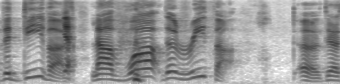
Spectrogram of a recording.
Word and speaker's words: Aretha: I said it the American way, Aretha. La Voix d'Aretha. You don't generally in French pronounce TH as a th sound, it's more just the T sound.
